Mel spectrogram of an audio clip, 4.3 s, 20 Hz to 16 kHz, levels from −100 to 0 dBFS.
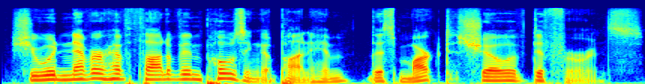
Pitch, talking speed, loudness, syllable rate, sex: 135 Hz, 195 wpm, -19 LUFS, 5.4 syllables/s, male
